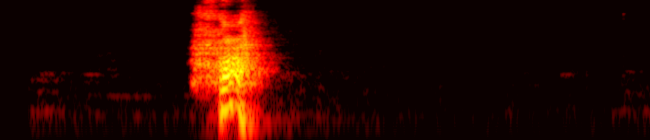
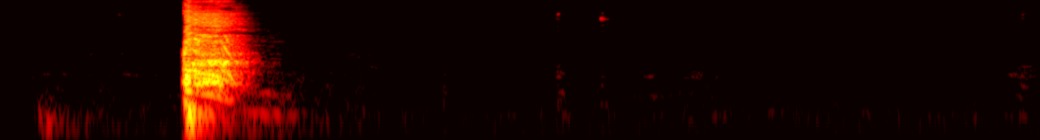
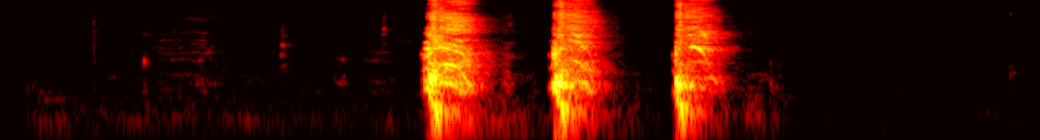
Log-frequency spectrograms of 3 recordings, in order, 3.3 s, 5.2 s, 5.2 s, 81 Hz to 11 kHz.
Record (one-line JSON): {"exhalation_length": "3.3 s", "exhalation_amplitude": 27117, "exhalation_signal_mean_std_ratio": 0.21, "cough_length": "5.2 s", "cough_amplitude": 29306, "cough_signal_mean_std_ratio": 0.18, "three_cough_length": "5.2 s", "three_cough_amplitude": 31062, "three_cough_signal_mean_std_ratio": 0.26, "survey_phase": "alpha (2021-03-01 to 2021-08-12)", "age": "65+", "gender": "Male", "wearing_mask": "No", "symptom_none": true, "smoker_status": "Never smoked", "respiratory_condition_asthma": false, "respiratory_condition_other": false, "recruitment_source": "REACT", "submission_delay": "2 days", "covid_test_result": "Negative", "covid_test_method": "RT-qPCR"}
